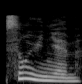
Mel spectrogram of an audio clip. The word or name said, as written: 101eme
